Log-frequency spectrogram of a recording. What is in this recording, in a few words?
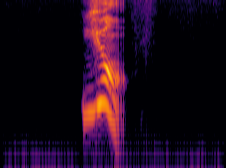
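"yong4", Mandarin Chinese; 用; 使う、用いる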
